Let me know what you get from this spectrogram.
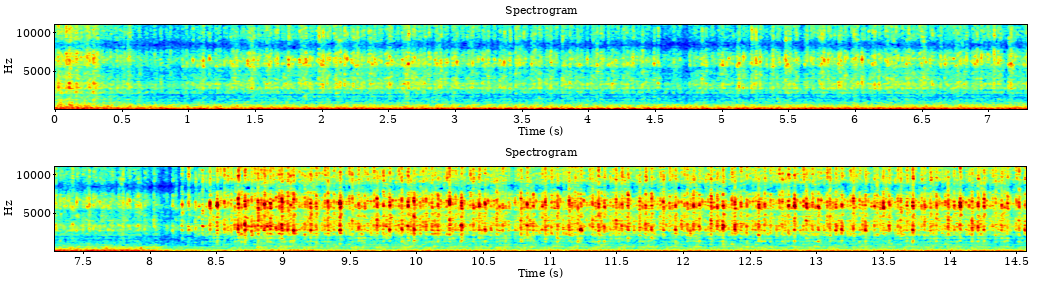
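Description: Car engine idling steadily; about eight seconds in its note changes and runs on slightly quieter.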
